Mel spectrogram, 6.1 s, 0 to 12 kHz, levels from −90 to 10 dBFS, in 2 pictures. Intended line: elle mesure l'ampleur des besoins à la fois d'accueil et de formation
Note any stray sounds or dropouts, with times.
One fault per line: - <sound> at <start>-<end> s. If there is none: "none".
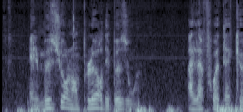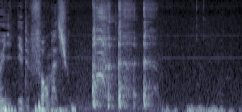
- cough at 4.2-5.0 s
